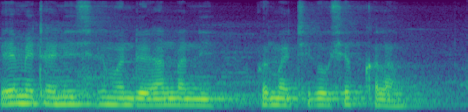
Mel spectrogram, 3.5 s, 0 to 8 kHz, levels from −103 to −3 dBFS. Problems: constant background noise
